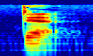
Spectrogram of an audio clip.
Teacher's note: When you articulate d, you can feel your tongue against your tooth ridge, like this, d.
